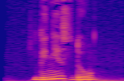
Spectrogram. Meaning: 1. nest, aerie 2. socket, bezel 3. group of words that are related in some way
- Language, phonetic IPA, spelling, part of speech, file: Russian, [ɡnʲɪzˈdo], гнездо, noun, Ru-гнездо.ogg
